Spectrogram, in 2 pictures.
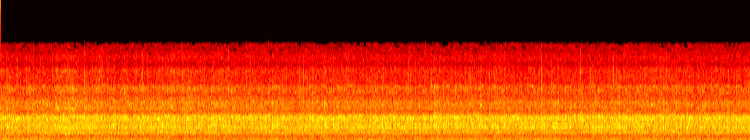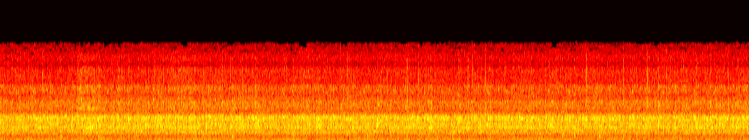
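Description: Metal lathe running steadily while its cutting tool turns a groove into a spinning metal tube: an even motor hum with a steady higher whine.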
